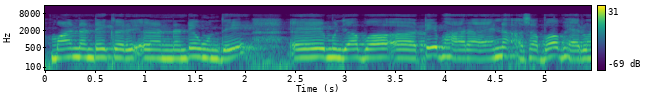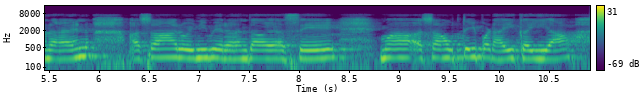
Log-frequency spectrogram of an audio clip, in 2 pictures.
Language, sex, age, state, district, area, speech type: Sindhi, female, 45-60, Delhi, South Delhi, urban, spontaneous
